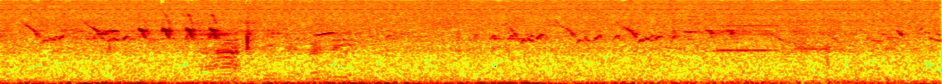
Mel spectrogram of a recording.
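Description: Faint outdoor birdsong: quick, repeated high chirps and trills from small birds, over a low steady rumble.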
